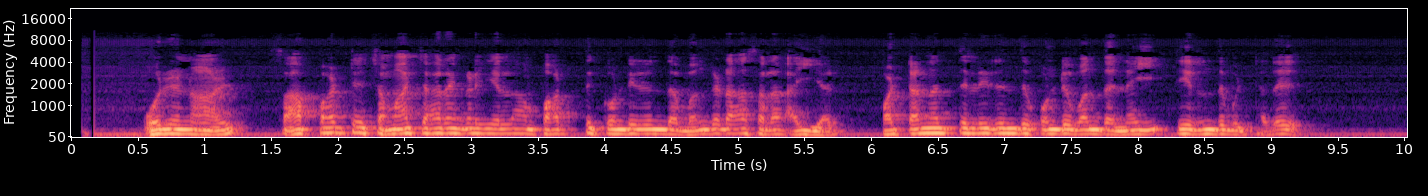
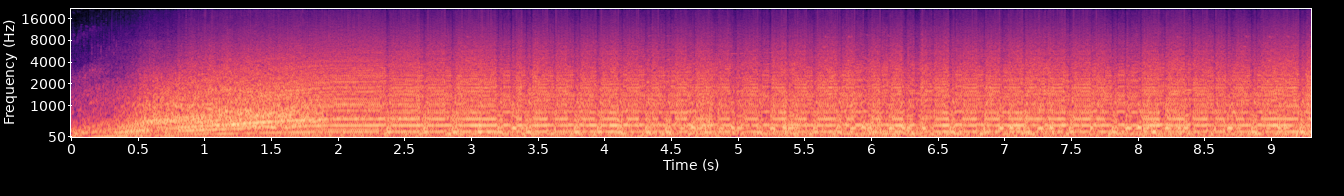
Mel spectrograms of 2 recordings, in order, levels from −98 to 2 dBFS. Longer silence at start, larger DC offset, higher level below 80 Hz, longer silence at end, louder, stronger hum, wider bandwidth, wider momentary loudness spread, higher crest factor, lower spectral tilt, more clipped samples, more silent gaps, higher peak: about the same, 0.1 s vs 0 s; second, under 0.1% vs 3%; second, -48 dBFS vs -28 dBFS; first, 0.8 s vs 0 s; second, -20 LUFS vs -11 LUFS; neither; second, 5.4 kHz vs over 20 kHz; first, 11 LU vs 3 LU; about the same, 14 dB vs 10 dB; first, -10.5 dB/octave vs -5.5 dB/octave; neither; neither; second, -4 dBFS vs 0 dBFS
